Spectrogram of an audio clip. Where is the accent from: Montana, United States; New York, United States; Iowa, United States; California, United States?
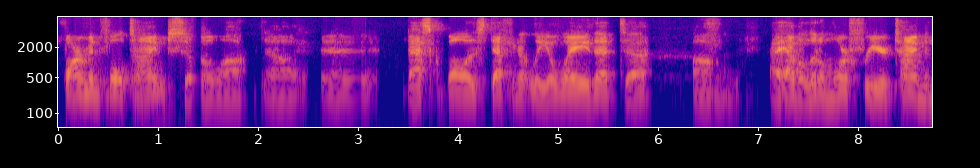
Iowa, United States; Corwith; also born or lived in Vinton, Iowa; I grew up about 16 miles away from Algona in small town Corwith, Iowa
